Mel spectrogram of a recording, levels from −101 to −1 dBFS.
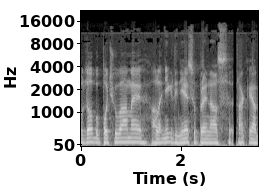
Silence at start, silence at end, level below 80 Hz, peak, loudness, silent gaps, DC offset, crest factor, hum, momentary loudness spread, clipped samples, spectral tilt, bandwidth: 0 s; 0 s; -40 dBFS; -10 dBFS; -23 LUFS; none; under 0.1%; 12 dB; none; 3 LU; under 0.1%; -5.5 dB/octave; 15 kHz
